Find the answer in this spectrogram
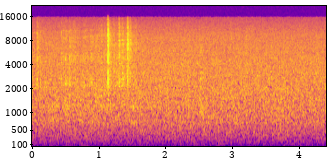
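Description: Near silence: faint room hiss, with two or three faint ticks a little over a second in.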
